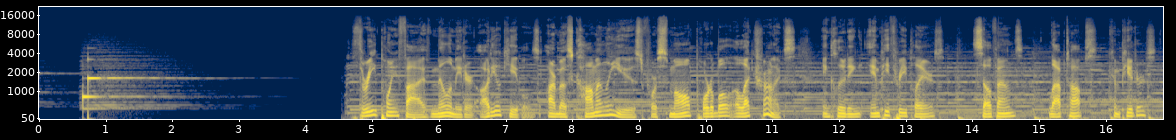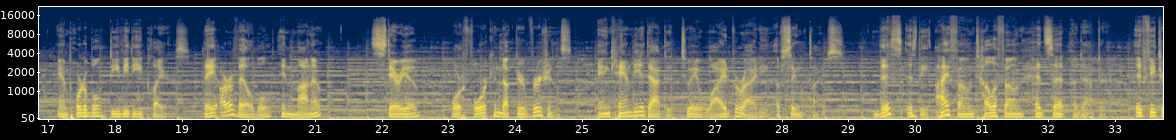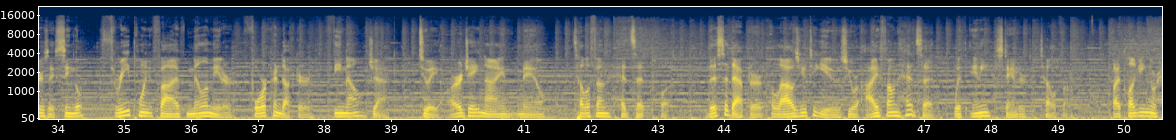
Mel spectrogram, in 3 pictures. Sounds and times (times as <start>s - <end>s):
Music: 4.6s - 50.5s
Speech: 4.7s - 21.2s, 21.8s - 50.5s.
